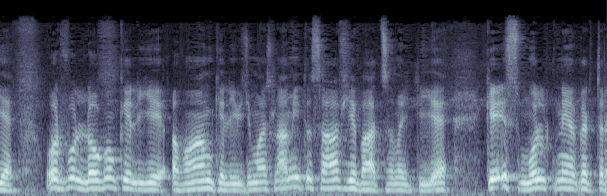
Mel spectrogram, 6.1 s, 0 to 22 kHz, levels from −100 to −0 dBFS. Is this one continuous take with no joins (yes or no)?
yes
